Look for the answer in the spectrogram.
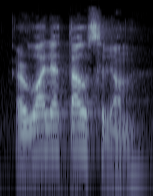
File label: dance, irish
